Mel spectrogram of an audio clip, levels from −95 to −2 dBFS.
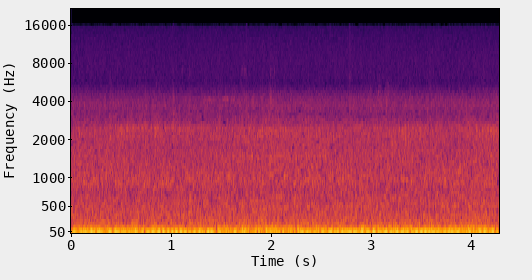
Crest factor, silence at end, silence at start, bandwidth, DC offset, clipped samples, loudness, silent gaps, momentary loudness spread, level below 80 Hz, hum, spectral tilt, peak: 12 dB; 0 s; 0 s; 7.4 kHz; under 0.1%; under 0.1%; -25 LUFS; none; 2 LU; -20 dBFS; none; -7 dB/octave; -8 dBFS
